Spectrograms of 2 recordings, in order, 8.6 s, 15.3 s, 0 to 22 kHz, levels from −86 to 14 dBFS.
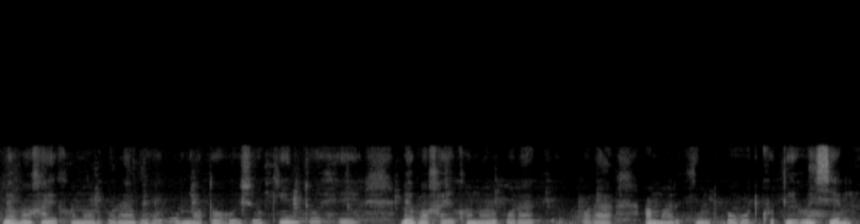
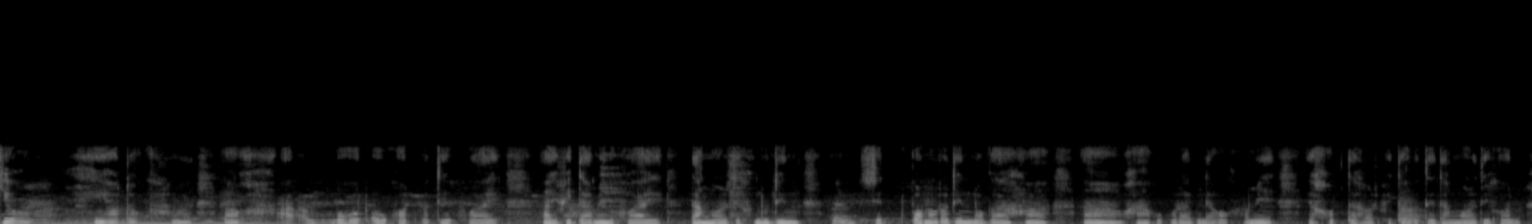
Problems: low volume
